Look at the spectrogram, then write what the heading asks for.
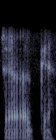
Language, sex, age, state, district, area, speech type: Kashmiri, male, 45-60, Jammu and Kashmir, Baramulla, rural, conversation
